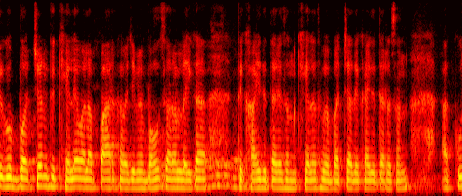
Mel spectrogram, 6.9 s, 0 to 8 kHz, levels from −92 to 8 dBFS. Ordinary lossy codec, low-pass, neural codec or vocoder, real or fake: none; none; codec, 16 kHz, 8 kbps, FreqCodec, smaller model; fake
